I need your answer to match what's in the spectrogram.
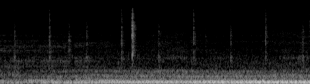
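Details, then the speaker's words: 2005 Chevy Impala while driving, transmission not shifting out of first: uneven stumbling low drone with irregular ticks and pulses breaking the rhythm; engine misfiring, cause unknown. "Let me get this parked. It's definitely misfiring. Sorry if that was loud on the ears."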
